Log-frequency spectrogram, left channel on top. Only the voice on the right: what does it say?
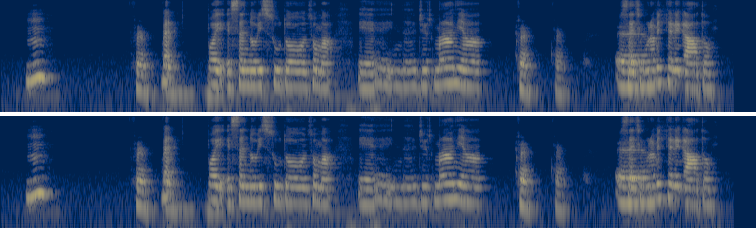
Sì, sì,
sì, sì. Ehm,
